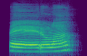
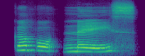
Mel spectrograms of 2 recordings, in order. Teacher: o som do é tá aberto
